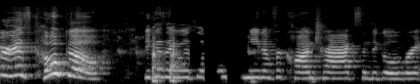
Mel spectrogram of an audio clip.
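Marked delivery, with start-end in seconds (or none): 0.0-1.0 loud, high screaming. Retelling how a mentor called down the hallway: imitating Doug Goss screaming. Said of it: "he just started screaming".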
